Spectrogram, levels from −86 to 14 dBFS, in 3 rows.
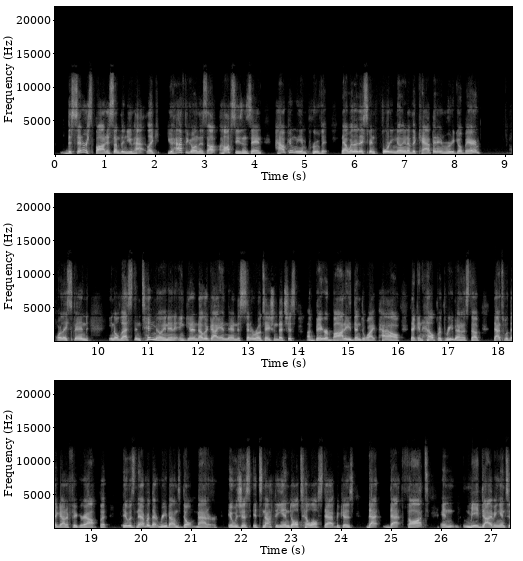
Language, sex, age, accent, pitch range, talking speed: English, male, 30-49, American, 140-195 Hz, 230 wpm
